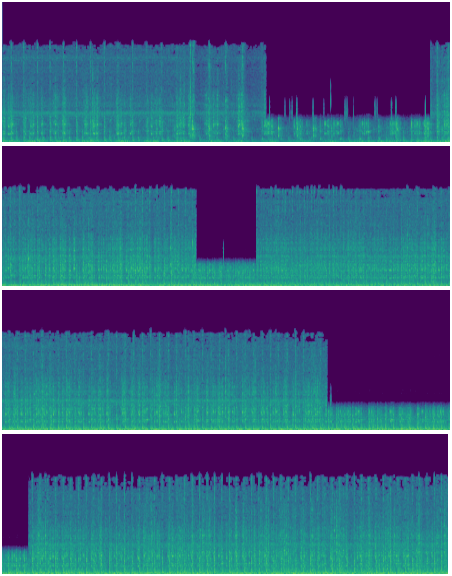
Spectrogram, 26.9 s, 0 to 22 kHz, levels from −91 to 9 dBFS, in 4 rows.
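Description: Three spells of Bluetooth SBC bit pool drop, at 3.94 to 6.42 s, 9.62 to 10.53 s and 18.30 to 20.56 s, dull the treble and add gritty noise, fitting a bit pool cut from 28 to 5, near 54 kbps. Unlike dropouts, the sound never stops.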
